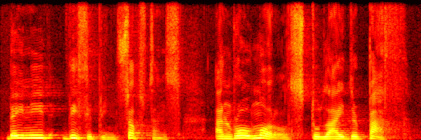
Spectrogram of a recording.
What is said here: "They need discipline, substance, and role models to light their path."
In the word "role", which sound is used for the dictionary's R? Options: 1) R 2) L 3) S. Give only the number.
1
